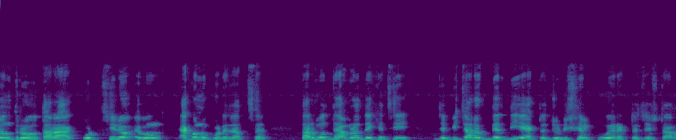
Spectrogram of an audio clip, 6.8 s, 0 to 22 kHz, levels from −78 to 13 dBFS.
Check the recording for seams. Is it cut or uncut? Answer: uncut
